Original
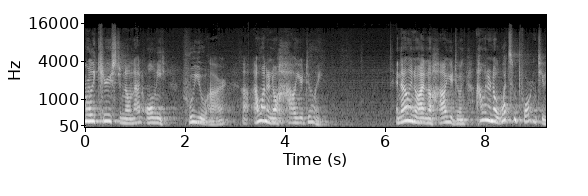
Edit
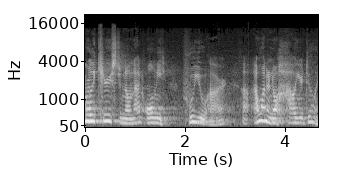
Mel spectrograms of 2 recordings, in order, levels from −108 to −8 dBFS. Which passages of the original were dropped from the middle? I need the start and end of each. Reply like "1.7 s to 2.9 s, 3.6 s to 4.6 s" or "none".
none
